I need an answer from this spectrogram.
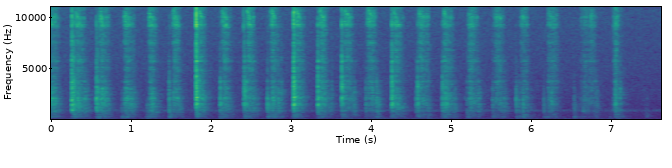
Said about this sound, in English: I'm going to thread the die down until it comes in contact with the case.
